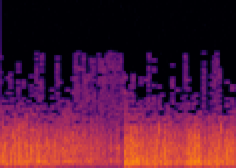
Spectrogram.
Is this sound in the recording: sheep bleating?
no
